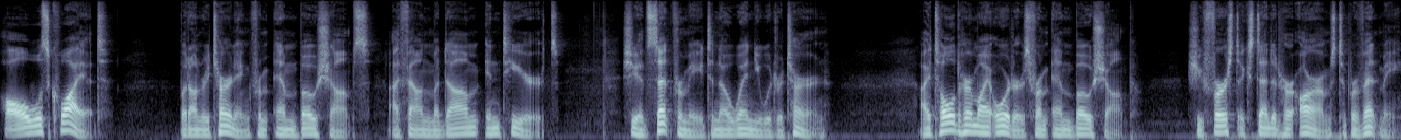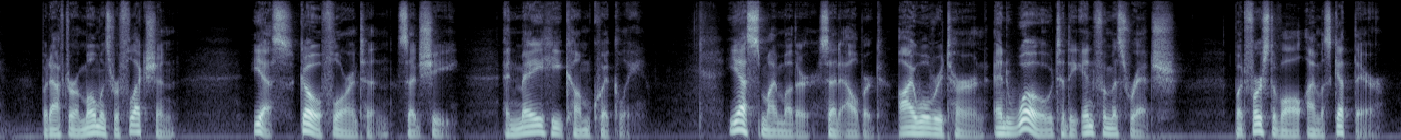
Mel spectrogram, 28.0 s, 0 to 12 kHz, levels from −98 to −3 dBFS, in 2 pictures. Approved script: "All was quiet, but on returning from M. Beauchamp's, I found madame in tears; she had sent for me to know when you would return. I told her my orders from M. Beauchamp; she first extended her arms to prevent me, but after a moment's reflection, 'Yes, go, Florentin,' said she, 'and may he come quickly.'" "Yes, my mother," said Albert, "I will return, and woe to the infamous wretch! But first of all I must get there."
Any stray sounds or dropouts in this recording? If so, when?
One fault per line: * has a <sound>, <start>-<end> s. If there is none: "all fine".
* has a dropout, 5.4-5.5 s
